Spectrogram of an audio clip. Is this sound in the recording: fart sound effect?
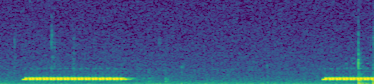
no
